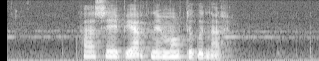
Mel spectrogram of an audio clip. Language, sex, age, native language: Icelandic, female, 11, Icelandic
